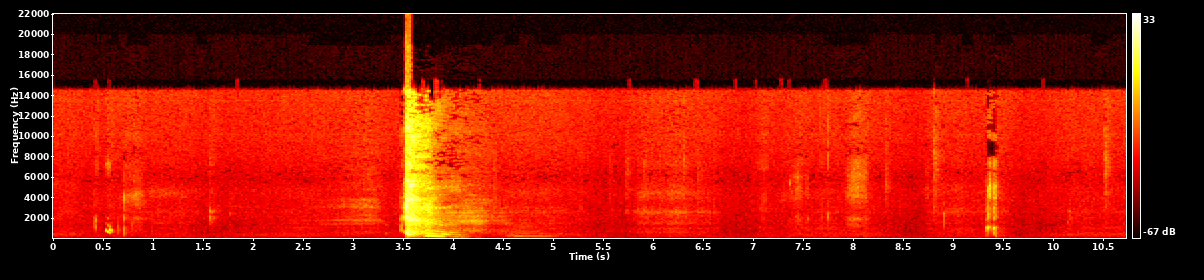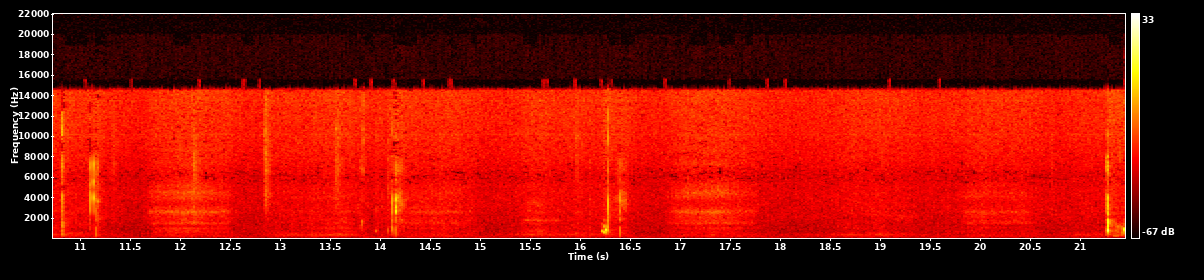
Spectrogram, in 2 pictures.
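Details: Infant boy with hiccups: soft sharp hiccup clicks recurring every few seconds, with one louder sneeze-like burst early on.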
